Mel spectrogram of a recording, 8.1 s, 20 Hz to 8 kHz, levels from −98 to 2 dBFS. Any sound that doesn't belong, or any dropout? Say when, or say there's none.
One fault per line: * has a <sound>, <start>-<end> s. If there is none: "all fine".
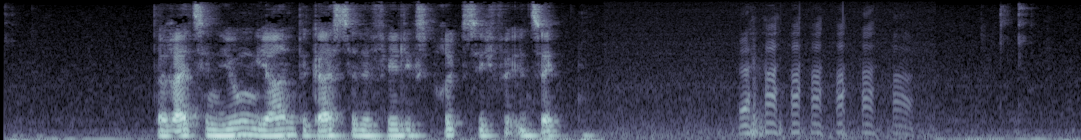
* has a laugh, 5.5-6.9 s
